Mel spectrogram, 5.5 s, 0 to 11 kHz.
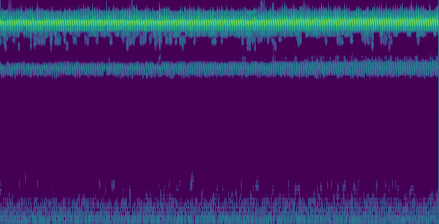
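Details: Sustained high ringing song of the white-whiskered bell cricket, from the National Institute of Biological Resources, 2020; a bright steady tone with a fainter lower companion band, no gaps, soft hum underneath.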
